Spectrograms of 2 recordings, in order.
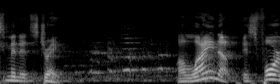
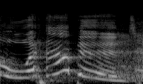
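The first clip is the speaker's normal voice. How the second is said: mock concern; 11 semitones higher, 3 dB louder, slower than usual. Sarcastic sympathy to tour guide.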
